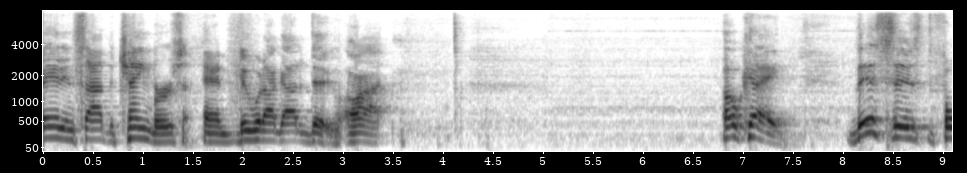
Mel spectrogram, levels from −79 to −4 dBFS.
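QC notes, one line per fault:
0.40–0.43 s, short concealed packet loss: about 20 ms of audio arrived too late, so the decoder stretched the preceding sound across the gap, leaving a brief smear.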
